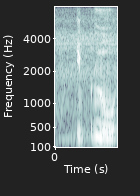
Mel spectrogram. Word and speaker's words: IPNU: Jadi untuk IPNU atau IPNU, nah kita bacanya IPNU saja ya.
